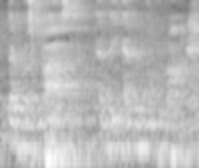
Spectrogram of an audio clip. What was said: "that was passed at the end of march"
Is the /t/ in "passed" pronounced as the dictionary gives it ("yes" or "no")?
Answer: yes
